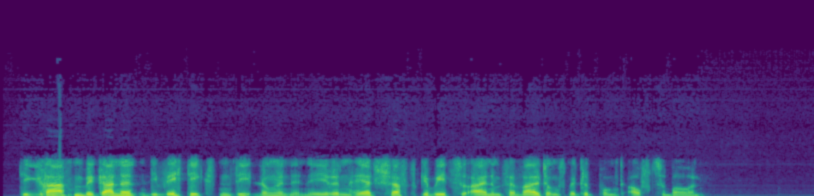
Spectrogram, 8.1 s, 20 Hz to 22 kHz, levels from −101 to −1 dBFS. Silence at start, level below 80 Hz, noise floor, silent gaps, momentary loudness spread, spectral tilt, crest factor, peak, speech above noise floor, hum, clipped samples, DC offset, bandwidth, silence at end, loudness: 0.2 s; -60 dBFS; -71 dBFS; none; 14 LU; -9 dB/octave; 18 dB; -2 dBFS; 51 dB; 50 Hz at -55 dBFS; under 0.1%; under 0.1%; 4.8 kHz; 1.15 s; -20 LUFS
